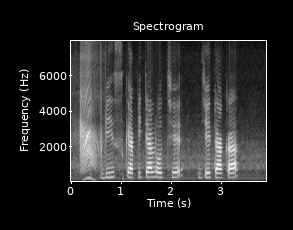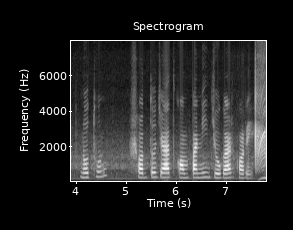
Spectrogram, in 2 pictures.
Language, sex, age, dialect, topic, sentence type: Bengali, female, 18-24, Northern/Varendri, banking, statement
